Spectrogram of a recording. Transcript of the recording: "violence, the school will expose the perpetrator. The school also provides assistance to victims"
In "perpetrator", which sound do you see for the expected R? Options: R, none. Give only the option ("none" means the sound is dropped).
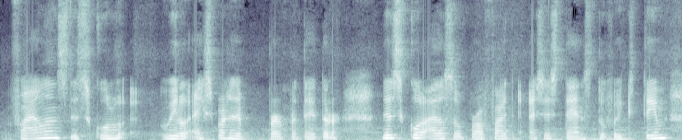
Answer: none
